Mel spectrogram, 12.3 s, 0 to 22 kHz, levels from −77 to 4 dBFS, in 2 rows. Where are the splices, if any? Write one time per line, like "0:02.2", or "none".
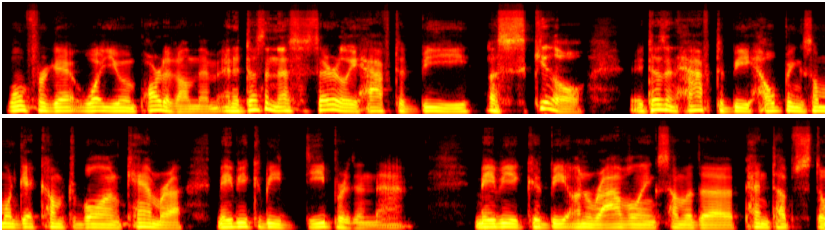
none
